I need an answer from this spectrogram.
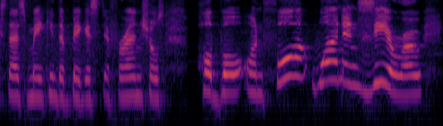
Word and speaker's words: Robo: call them again correctly hobo hobble yeah interesting it's like it's so it's like robot but in Portuguese that's what his name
